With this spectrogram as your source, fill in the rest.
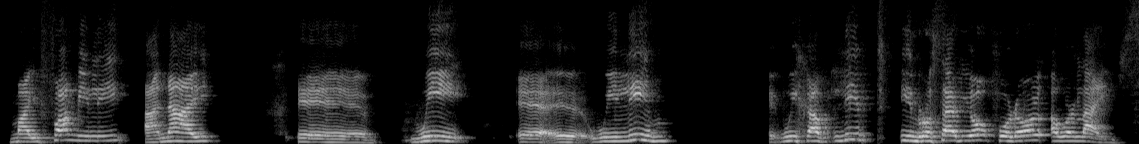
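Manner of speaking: plain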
